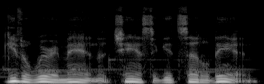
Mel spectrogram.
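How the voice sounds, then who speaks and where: A man's voice: lowish voice, normal speed, mellow, slightly rough, faint music behind, pitched below the performer's own voice. A man playing a weary, affectionate man with an American Southern accent, laid-back and tender, in an audiobook. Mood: amused, weary. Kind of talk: audiobook character dialogue.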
